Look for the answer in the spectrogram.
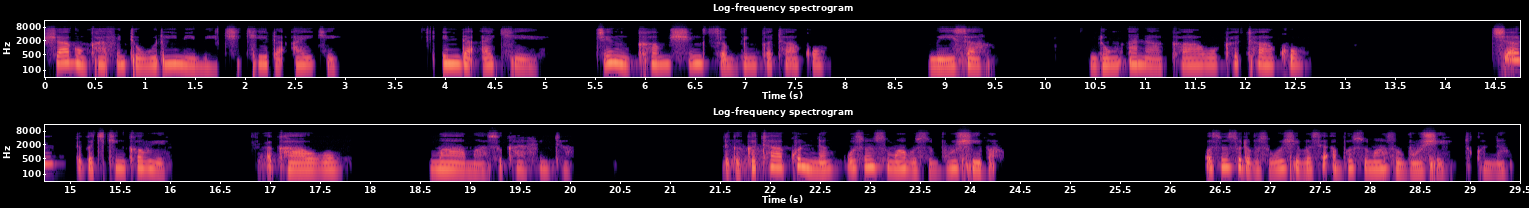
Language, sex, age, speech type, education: Hausa, female, 15-29, spontaneous, tertiary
